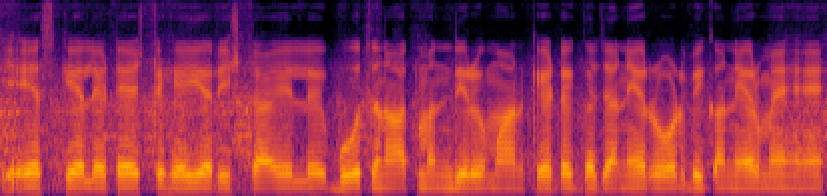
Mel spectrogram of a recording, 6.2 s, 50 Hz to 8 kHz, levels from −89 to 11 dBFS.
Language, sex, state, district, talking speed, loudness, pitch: Hindi, male, Rajasthan, Bikaner, 115 wpm, -14 LUFS, 100 Hz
